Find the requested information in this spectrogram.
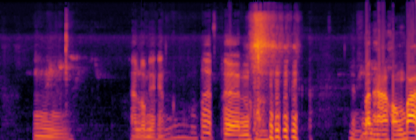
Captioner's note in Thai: เสียงหัวเราะ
